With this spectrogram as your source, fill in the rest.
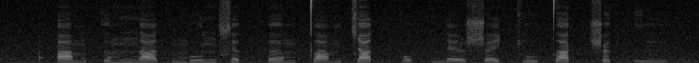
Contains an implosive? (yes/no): no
